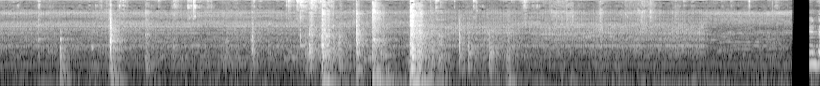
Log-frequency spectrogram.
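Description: Metal pressure cooker handled on a gas stove: a few light knocks, then a cluster of clattering metal knocks and thumps in the middle, the loudest about four seconds in, as the cooker is lifted and set back on the burner.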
